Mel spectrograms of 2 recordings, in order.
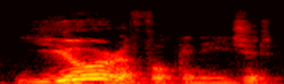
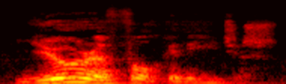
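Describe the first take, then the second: First: Repeated stage insult. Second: Louder, punched insult at a heckler; mock stage insult. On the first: Retold or imitated. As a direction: drive the insult home a second time. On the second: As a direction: land the insult hard on the heckler. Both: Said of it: "and I go".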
